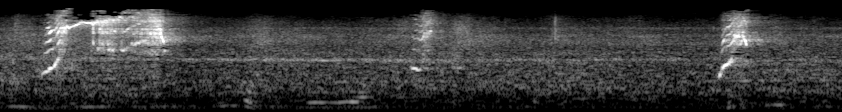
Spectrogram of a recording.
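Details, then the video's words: Baby monkey Luno calling his father Tum to come pick him up: high, thin squeals rising and arching sharply, a rapid cluster at the start and another lone squeal near the end, over soft background hiss. "baby monkey Luno trying call father Tum to pick him up"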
